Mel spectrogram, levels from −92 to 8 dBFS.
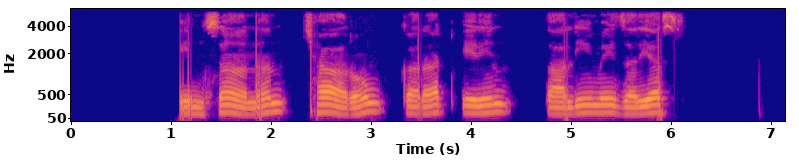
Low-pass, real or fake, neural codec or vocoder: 5.4 kHz; real; none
